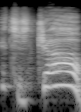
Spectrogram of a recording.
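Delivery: put-on botched Cork accent. Quoting what Roy Keane likes to say after praising Alisson's save, bad Roy Keane impression, unplaceable accent. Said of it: "I don't know what fucking accent that was".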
